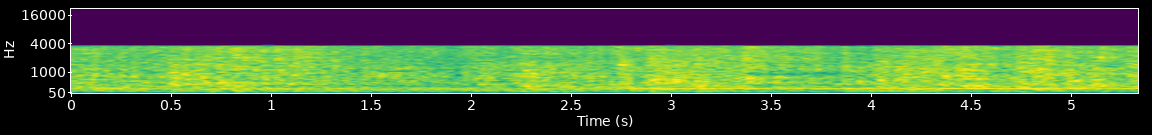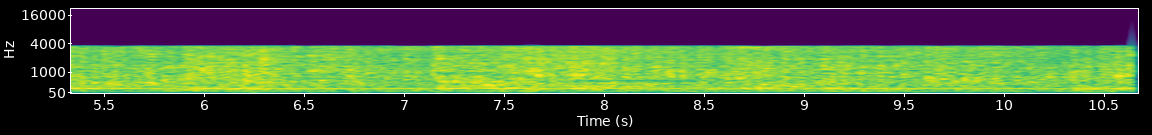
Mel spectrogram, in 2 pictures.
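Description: Wind rushing and the Kawasaki Vulcan 900's V-twin engine running at freeway speed, heard through a helmet's Bluetooth microphone. A steady hum comes in about three seconds in.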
